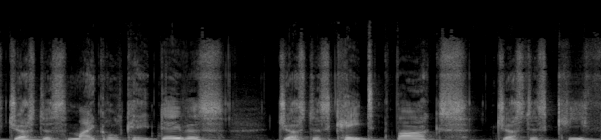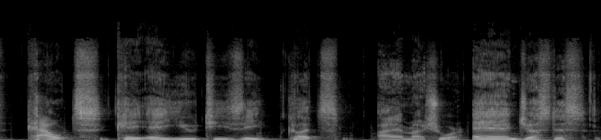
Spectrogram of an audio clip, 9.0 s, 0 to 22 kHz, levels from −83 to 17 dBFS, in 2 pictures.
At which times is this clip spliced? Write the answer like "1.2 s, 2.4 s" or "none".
none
